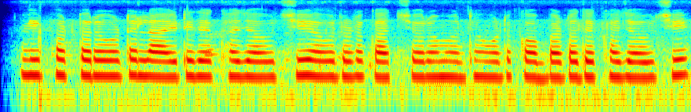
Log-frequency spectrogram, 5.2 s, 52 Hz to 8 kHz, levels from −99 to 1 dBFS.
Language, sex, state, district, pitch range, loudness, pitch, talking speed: Odia, female, Odisha, Nuapada, 250-265 Hz, -13 LUFS, 255 Hz, 175 wpm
